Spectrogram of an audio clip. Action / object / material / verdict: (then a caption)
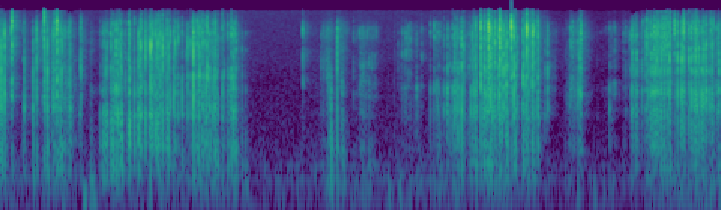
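scrape / plastic pet brush bristles / plastic / none. Long nails scratch and flick along the rows of thin plastic pins on a black pet brush. Dense, bright, crackly scraping comes in bursts, with a near-silent pause around two seconds before the brisk flicking resumes with little low end.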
